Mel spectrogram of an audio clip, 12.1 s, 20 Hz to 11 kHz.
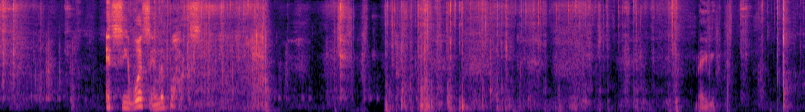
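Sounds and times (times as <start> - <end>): cardboard box rustling: 1.9 - 4.2, 5.3 - 10.4.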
